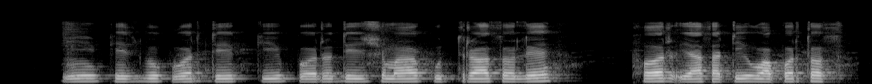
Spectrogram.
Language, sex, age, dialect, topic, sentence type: Marathi, male, 18-24, Northern Konkan, agriculture, statement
